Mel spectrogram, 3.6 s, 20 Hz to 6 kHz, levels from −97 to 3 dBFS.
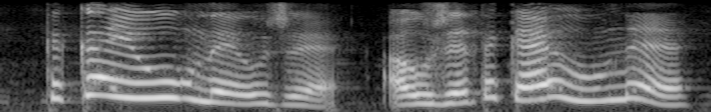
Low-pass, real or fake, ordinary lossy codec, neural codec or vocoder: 5.4 kHz; real; AAC, 32 kbps; none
